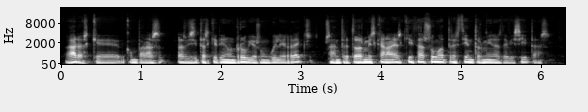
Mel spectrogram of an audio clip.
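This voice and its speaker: A man speaking as a podcast guest, reflective and soft-spoken, often restarting his sentences. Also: mid-range voice, flat delivery, quick pace. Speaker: guest youtuber. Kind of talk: casual podcast chat.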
